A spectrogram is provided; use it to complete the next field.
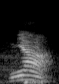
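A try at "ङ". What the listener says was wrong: Not nya. The tongue should not touch. Don't allow the tongue to touch.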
